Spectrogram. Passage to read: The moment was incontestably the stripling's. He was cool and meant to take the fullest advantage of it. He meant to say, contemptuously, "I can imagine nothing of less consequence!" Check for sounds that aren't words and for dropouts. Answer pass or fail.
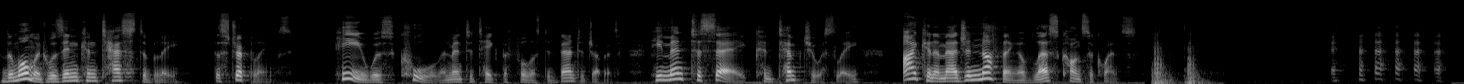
fail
